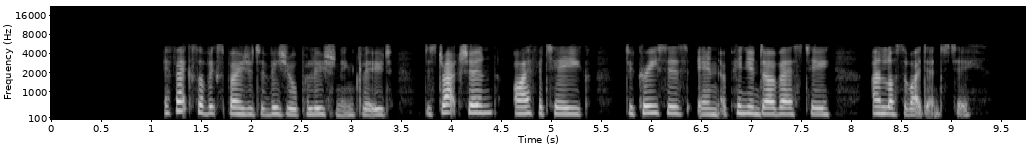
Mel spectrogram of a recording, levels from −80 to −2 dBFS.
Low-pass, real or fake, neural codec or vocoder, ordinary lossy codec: 5.4 kHz; real; none; none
